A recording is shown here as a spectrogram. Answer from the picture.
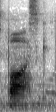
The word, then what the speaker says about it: Bosque: B-O-S-Q-U-E. – Oh, Bosque. – Yeah, see, it's not right. It's Bosque.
